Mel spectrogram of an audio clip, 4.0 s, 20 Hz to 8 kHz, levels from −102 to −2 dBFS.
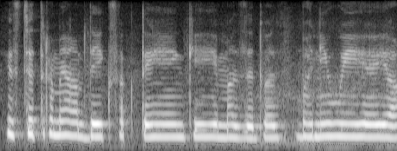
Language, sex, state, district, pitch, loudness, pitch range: Hindi, female, Punjab, Fazilka, 215 Hz, -15 LUFS, 210-225 Hz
